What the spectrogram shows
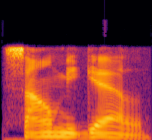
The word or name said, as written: Sao Miguel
